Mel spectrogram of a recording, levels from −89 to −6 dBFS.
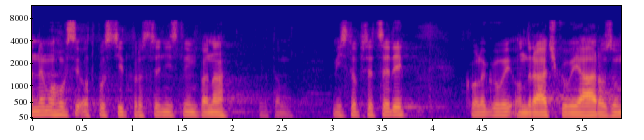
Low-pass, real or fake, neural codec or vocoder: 7.2 kHz; real; none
